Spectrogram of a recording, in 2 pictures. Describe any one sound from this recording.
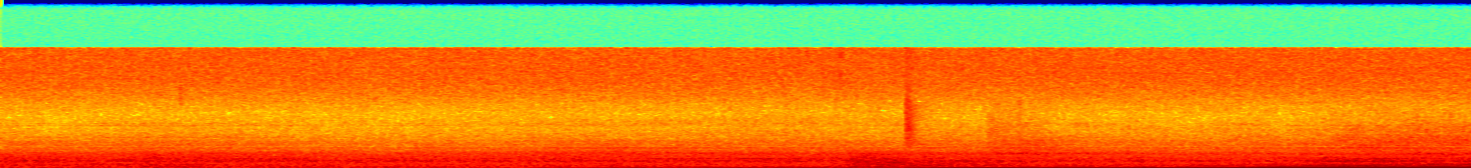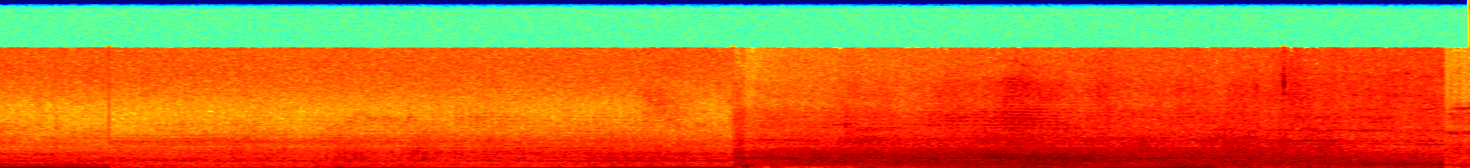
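Cars hiss past on a nearby road.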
